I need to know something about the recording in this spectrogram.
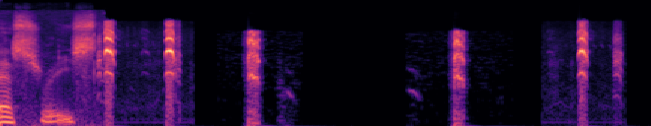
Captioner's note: gophers squeaking at each other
